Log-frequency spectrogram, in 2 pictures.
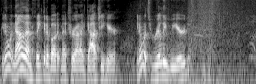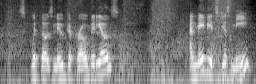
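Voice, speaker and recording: Casual male gamer over clear background noise. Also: medium pitch, lively intonation, moderate pace, pauses often, a bit bright. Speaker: gaming streamer. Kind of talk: casual chat while playing.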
